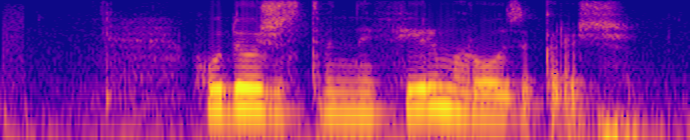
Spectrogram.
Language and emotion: Russian, neutral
